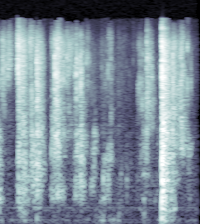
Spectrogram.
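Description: Toy packaging being opened and dug into by hand: short rustling, scraping bursts, the loudest near the end.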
